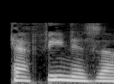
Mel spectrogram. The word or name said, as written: caffeinism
